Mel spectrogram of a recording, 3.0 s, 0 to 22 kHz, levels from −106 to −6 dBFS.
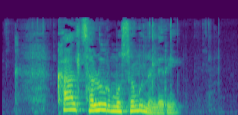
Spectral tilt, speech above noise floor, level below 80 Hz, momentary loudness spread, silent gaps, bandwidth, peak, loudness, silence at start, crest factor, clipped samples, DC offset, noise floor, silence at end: -6.5 dB/octave; 43 dB; -52 dBFS; 13 LU; none; 11.5 kHz; -6 dBFS; -21 LUFS; 0.4 s; 16 dB; under 0.1%; under 0.1%; -63 dBFS; 0.75 s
